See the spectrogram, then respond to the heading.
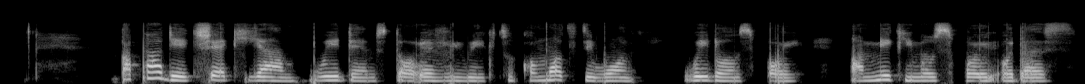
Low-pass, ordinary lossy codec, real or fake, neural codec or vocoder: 7.2 kHz; none; fake; codec, 44.1 kHz, 2.6 kbps, DAC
